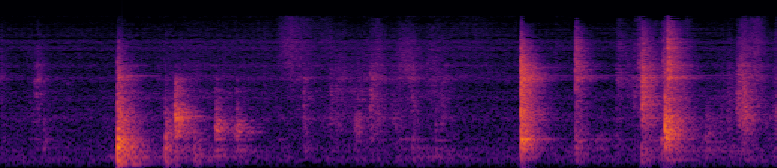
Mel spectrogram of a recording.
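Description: Props being put down and picked up out of sight: a series of short knocks and clatters, about eight in all, the loudest about a second in and about three and a half seconds in.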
